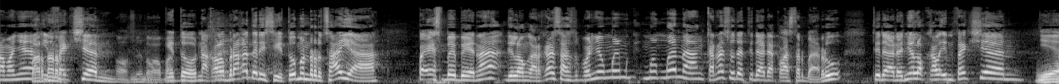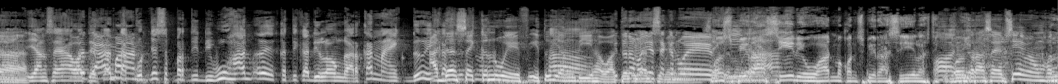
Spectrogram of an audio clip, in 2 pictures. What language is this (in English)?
Indonesian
